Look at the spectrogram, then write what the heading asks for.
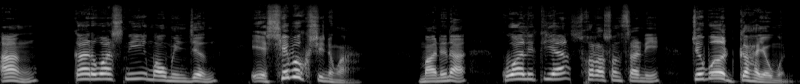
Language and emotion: Bodo, angry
